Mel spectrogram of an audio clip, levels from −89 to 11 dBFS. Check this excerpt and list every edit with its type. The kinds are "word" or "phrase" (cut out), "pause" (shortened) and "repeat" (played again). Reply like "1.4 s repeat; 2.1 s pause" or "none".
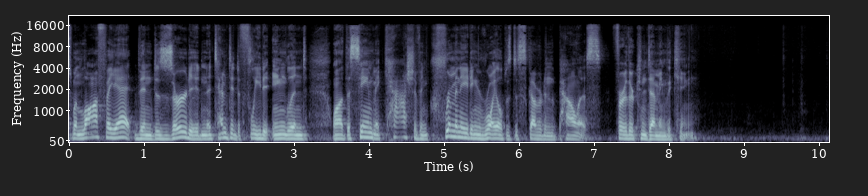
4.1 s word; 5.8 s word; 7.2 s pause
